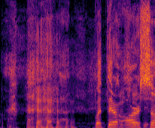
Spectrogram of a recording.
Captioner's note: laughing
